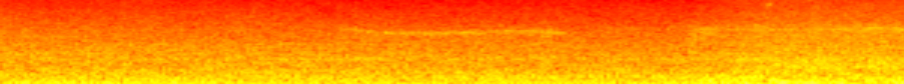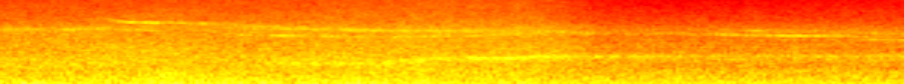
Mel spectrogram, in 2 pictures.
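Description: Bushcat light sport aircraft's engine and propeller droning steadily in the cockpit on final approach, mixed with wind noise, with faint tones drifting slowly up and down in pitch.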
